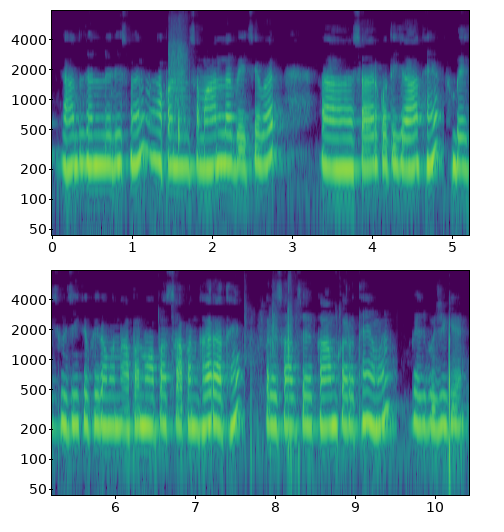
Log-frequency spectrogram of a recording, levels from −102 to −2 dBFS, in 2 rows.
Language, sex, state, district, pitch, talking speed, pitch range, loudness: Chhattisgarhi, female, Chhattisgarh, Raigarh, 220 Hz, 195 wpm, 215-225 Hz, -29 LUFS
